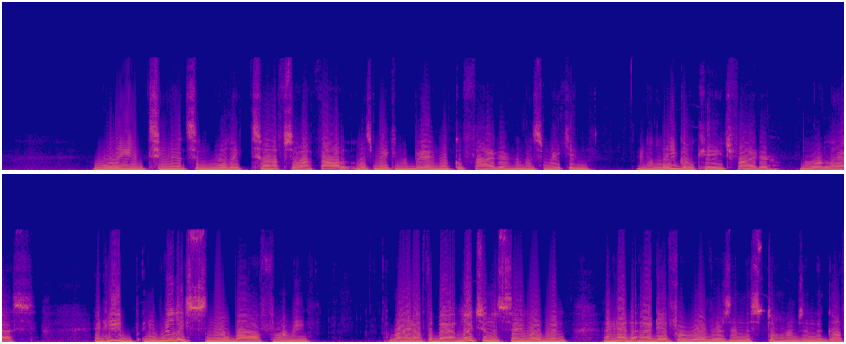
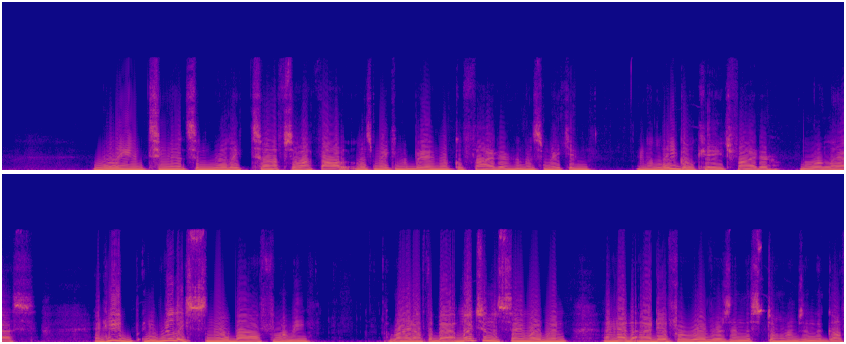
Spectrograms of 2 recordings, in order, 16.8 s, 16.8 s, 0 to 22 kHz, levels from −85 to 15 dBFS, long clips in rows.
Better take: neither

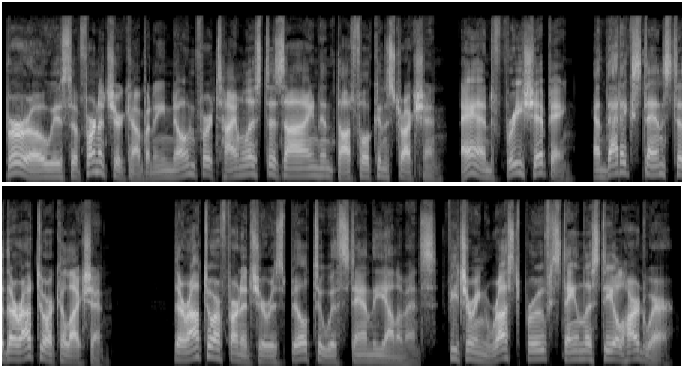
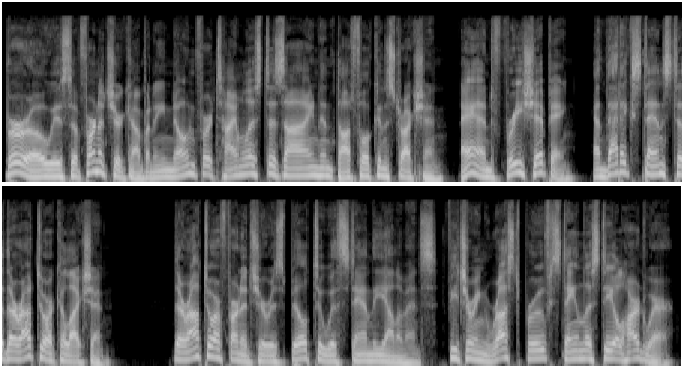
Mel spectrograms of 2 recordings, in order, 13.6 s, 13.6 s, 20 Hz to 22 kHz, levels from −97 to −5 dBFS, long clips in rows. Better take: second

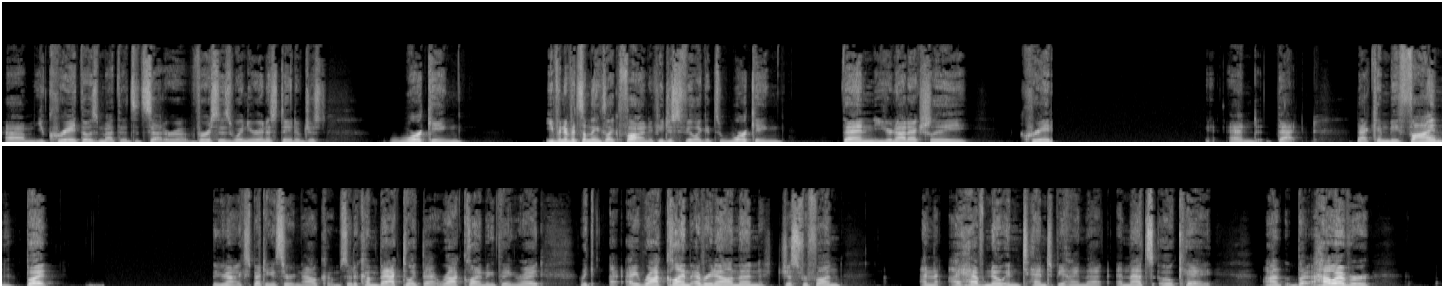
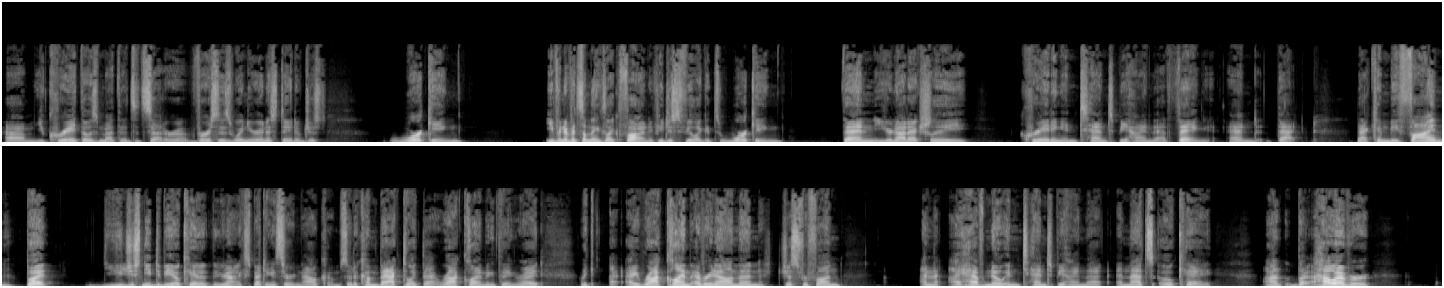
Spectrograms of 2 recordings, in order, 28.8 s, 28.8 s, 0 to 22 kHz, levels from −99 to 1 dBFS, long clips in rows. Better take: second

